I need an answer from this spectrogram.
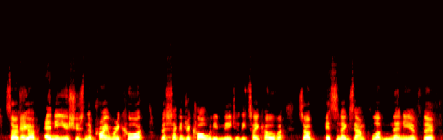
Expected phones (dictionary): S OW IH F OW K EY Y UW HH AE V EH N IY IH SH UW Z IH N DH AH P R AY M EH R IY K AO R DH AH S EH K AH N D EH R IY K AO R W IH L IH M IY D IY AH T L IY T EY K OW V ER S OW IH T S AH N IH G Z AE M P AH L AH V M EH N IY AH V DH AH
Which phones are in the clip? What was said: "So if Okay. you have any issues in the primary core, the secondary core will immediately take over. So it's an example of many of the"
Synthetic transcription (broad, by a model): S OW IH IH Y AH V EH N IY IH SH UW Z IH N DH AH P R AY M EH R IY K AO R DH AH S EH K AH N D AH R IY K AO W IH L IH M IY D IY AH T L IY T EY K OW V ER S OW IH T S AH N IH G Z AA M P AH L AH V M EH N IY AH V DH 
